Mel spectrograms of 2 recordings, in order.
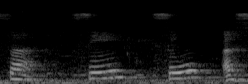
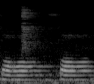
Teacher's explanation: ketika melafalkan huruf Sin pangkal lidah tidak bertemu langit-langit berarti apa berarti membacanya dengan lidah kita datar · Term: sifat istifal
